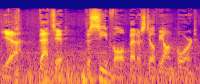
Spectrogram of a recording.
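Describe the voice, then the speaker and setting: An actor voicing a gruff, blunt alien warrior man with a deep gravelly voice in a video game. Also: unhurried, noisy background, exaggerated voice. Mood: scornful. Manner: blunt, growling threats.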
